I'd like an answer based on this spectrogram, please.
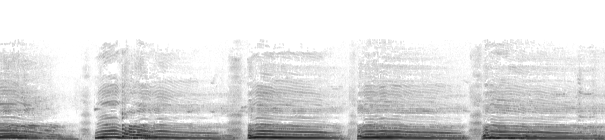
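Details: A German Shepherd, prompted to "sing", howls in long, wavering, falling tones repeated in a rough series.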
